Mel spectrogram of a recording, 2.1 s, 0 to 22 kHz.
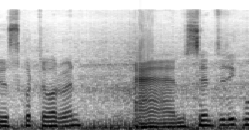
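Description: A man talking over the steady low rumble of a Suzuki GSX-R 150 motorcycle being ridden in traffic.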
